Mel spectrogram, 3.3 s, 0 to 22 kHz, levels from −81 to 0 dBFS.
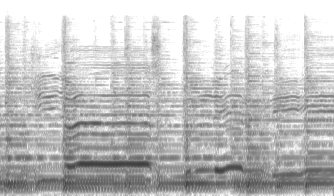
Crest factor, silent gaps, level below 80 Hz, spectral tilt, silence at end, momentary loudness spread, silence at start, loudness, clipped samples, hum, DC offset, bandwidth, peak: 14 dB; none; -66 dBFS; -5 dB/octave; 0 s; 7 LU; 0 s; -26 LUFS; under 0.1%; none; under 0.1%; 16.5 kHz; -10 dBFS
